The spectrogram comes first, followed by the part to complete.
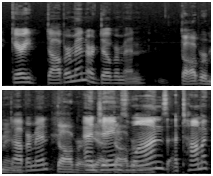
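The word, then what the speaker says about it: Dauberman: before we forget, I'm going to say this name wrong. Gary Doberman or Doberman? Doberman.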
